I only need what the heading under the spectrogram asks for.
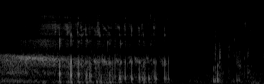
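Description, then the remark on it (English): Wet mouth gurgling and slurping made by a person on purpose: a rapid bubbly run of squelchy clicks for over a second, then a brief pause and a few softer smacking sounds. “Um, I don't really gurgle like that or slurp like that, but I did that.”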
